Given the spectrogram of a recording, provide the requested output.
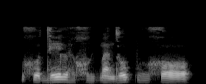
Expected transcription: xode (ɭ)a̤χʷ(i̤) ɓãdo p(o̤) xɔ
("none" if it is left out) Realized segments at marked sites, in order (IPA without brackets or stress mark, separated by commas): l, i̤, o̤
